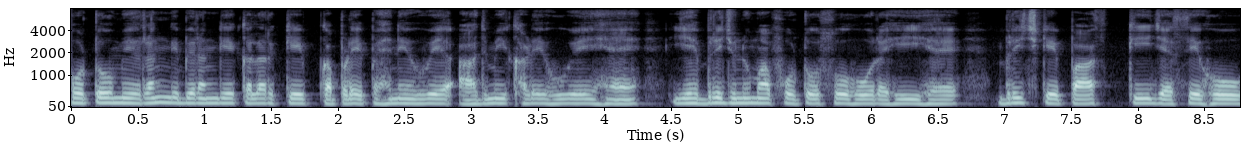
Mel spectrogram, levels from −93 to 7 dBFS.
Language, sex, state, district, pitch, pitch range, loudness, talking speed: Hindi, male, Punjab, Pathankot, 140 Hz, 130-145 Hz, -17 LUFS, 185 wpm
